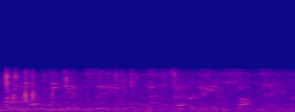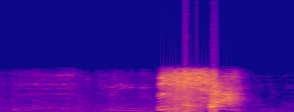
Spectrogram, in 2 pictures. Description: Another sneeze attack of hubby's I finally caught on video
